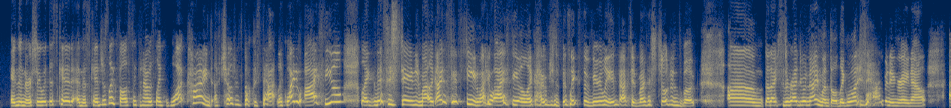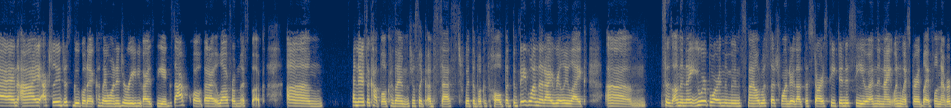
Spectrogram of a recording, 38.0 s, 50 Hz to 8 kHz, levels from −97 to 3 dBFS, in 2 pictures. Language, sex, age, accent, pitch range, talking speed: English, female, 20-39, American, 200-280 Hz, 225 wpm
